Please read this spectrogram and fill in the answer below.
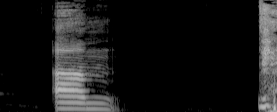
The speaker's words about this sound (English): did you hear that yawn in the back? Yeah, what was that? That was my mom. That was your mom? Yeah. I love your mom with all my heart. I'm not kidding you. I thought that was an animal outside.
